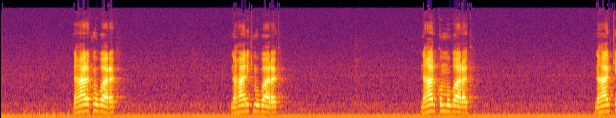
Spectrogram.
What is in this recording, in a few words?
greeting morning, arabic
